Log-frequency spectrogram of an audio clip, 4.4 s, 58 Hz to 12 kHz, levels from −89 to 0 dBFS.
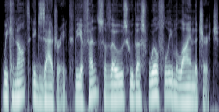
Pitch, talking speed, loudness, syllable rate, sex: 110 Hz, 180 wpm, -17 LUFS, 5.7 syllables/s, male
